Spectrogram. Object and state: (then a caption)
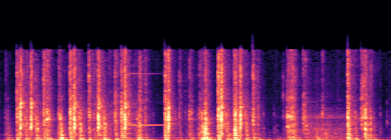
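Metal manual typewriter being typed on. Fingertips type on a green-grey metal portable manual typewriter with paper loaded while a hand works the carriage return. Quick, bright metallic clacks of the keys land in rapid, uneven bursts, each strike dying away almost at once. A few heavier strikes stand out among the steady chatter.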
